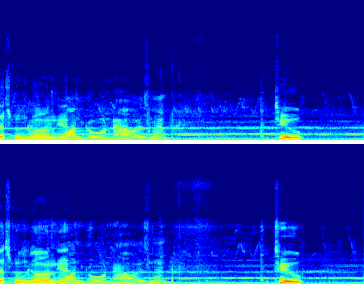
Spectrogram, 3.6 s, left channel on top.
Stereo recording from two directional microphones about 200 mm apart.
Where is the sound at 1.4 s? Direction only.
30° right (ahead or behind).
